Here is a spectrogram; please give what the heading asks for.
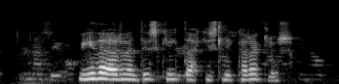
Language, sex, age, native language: Icelandic, female, 40-49, Icelandic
